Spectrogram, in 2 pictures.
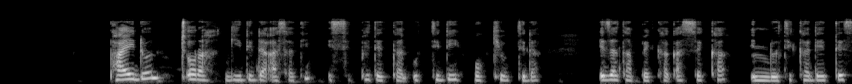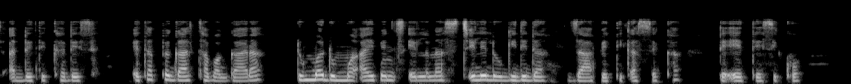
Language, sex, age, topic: Gamo, female, 18-24, government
